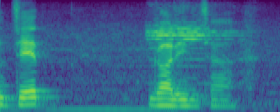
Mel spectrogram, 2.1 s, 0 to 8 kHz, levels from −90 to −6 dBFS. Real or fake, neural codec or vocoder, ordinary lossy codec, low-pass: real; none; none; none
